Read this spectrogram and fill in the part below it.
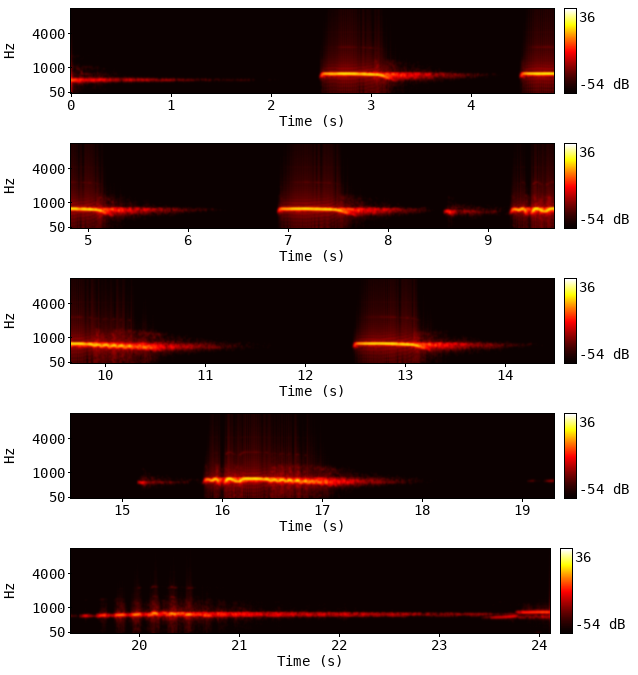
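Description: An owl hoots in repeated calls, each one short and falling away.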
